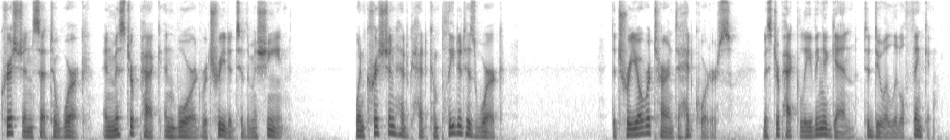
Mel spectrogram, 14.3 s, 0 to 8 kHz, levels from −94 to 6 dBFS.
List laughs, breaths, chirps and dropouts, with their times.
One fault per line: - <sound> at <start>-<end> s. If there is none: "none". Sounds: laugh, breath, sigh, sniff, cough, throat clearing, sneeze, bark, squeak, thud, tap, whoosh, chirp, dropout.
none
